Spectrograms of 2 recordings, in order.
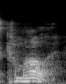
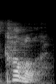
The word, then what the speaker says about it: Kamala: kept telling her correcting her on on the pronunciation of the name it's Kamala you're doing you're it's Kamala you're doing this on purpose and and then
